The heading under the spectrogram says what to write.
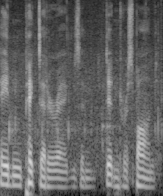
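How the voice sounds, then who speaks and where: A man's voice: lowish voice, fairly even intonation, moderate pace, slight background noise. A man narrating a scripted audio drama as its storyteller.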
